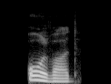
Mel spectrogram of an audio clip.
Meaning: to melt
- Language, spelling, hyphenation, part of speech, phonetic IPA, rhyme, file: Hungarian, olvad, ol‧vad, verb, [ˈolvɒd], -ɒd, Hu-olvad.ogg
